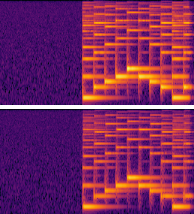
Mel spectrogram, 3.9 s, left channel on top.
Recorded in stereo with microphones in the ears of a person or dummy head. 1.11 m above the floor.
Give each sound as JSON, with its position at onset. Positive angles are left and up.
{"t": 1.6, "sound": "a ringtone", "side_deg": 65, "distance_m": 0.8}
